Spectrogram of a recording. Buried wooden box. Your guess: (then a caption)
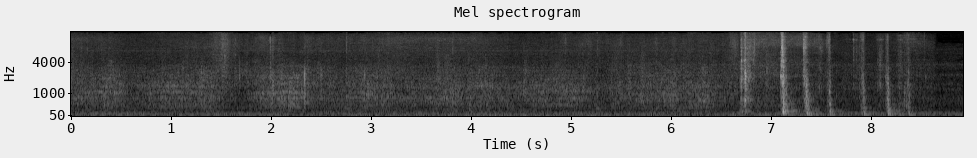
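Hollow. A low, steady rumble fills the first six or so seconds while digging uncovers something buried. Then comes a quick series of sharp, hollow knocks with short ring as it is struck. The sound marks it as hollow wood, and it is confirmed to be a buried wooden box with a lid.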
